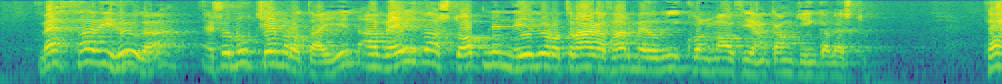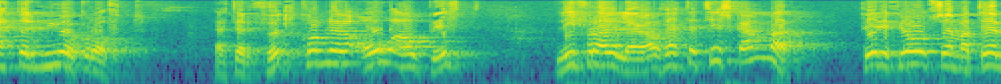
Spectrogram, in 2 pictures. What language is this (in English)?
Icelandic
